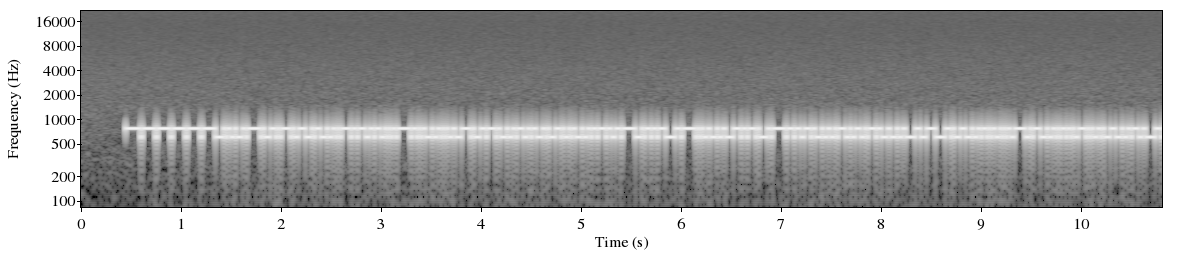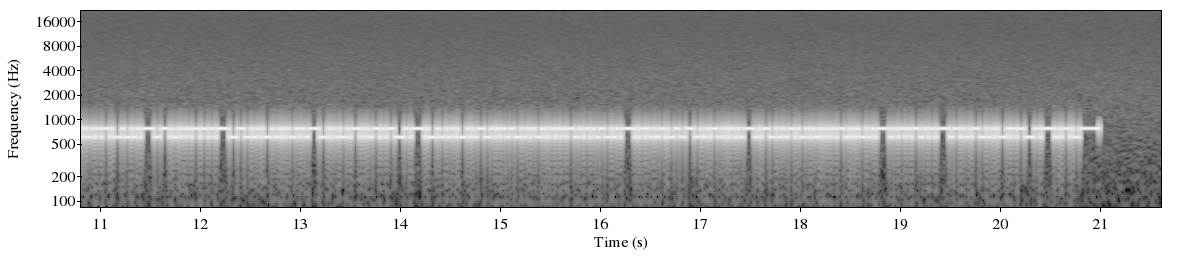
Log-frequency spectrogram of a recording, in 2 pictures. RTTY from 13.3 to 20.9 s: KB5E EBNW AF02 FLZM UFVG CNR4 P0CG E5GZ

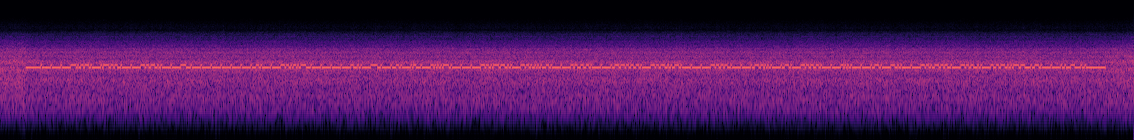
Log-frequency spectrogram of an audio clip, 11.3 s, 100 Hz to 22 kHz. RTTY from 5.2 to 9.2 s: JULIA I NA LARA IRAN

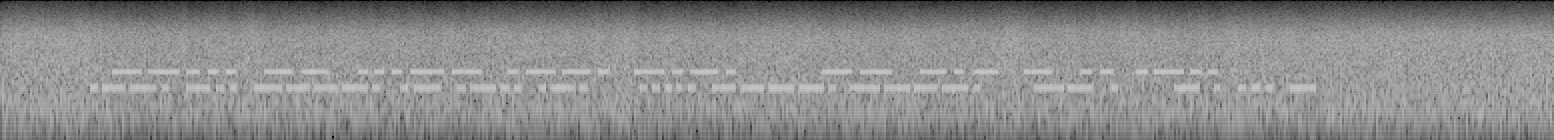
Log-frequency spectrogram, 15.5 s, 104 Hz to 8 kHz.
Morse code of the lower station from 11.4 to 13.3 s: TEST

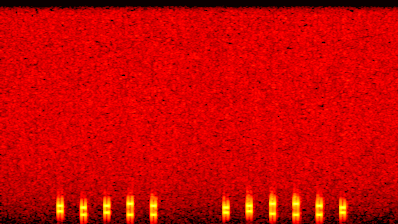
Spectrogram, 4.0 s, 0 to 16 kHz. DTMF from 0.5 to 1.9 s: 01832

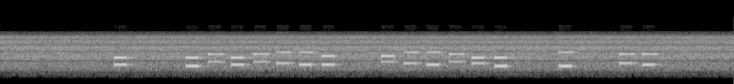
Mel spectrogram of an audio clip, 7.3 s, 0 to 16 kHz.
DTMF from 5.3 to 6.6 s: A 96

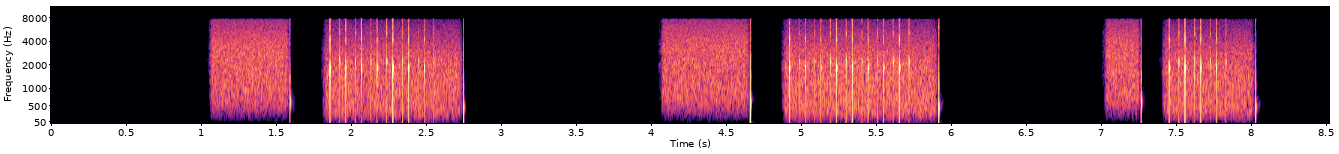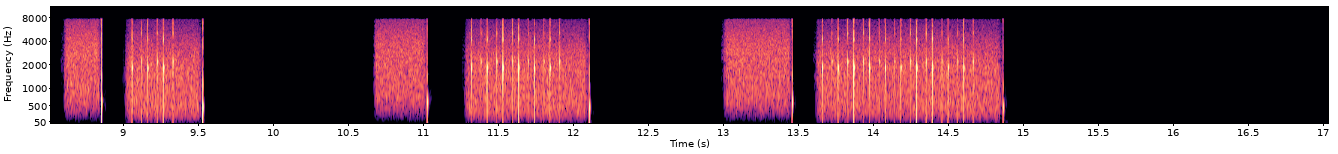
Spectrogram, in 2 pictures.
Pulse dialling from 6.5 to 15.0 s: 4 3 6 0

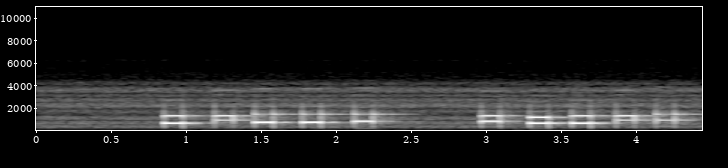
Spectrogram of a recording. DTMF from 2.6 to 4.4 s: 8120#

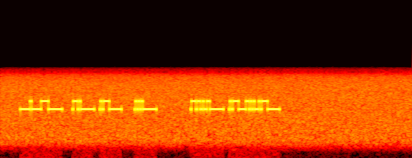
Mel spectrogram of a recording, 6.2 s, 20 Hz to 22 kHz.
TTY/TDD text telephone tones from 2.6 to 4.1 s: WERE

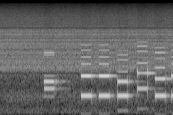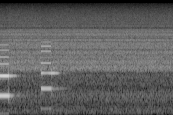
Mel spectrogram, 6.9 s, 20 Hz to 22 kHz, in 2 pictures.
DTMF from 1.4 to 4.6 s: 331D23 D

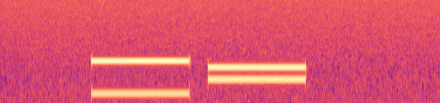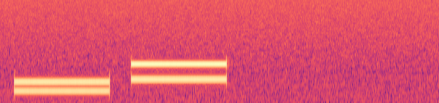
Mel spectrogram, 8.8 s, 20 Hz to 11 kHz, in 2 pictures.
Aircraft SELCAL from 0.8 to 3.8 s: BS-KQ

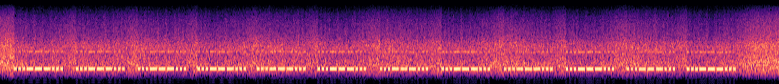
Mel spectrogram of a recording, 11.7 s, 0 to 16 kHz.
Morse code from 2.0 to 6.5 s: <SOS> <SOS> <SOS> <SOS> <SOS>

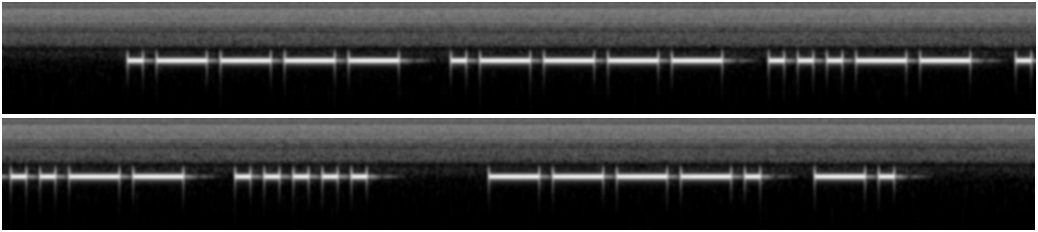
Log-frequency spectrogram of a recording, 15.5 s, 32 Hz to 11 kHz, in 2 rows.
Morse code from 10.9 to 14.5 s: 9N

